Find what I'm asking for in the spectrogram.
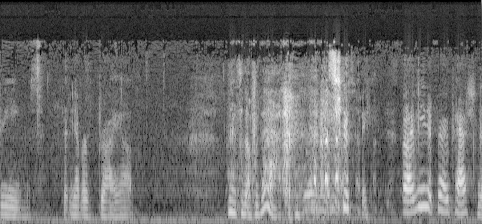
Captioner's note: laughter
